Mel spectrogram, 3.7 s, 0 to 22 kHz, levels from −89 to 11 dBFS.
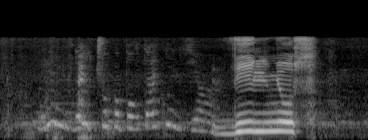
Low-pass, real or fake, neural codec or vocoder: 7.2 kHz; real; none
